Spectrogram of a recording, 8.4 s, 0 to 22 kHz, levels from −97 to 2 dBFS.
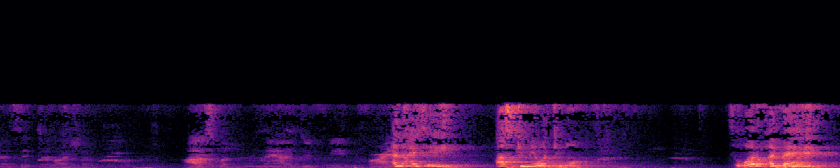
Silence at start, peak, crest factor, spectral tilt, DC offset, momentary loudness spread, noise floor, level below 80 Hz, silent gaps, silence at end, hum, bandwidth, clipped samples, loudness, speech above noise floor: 1.85 s; -4 dBFS; 22 dB; -4.5 dB/octave; under 0.1%; 21 LU; -67 dBFS; -58 dBFS; none; 0.05 s; none; 8.8 kHz; under 0.1%; -22 LUFS; 45 dB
